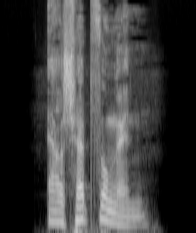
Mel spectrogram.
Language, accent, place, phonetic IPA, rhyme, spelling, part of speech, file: German, Germany, Berlin, [ɛɐ̯ˈʃœp͡fʊŋən], -œp͡fʊŋən, Erschöpfungen, noun, De-Erschöpfungen.ogg
- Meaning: plural of Erschöpfung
